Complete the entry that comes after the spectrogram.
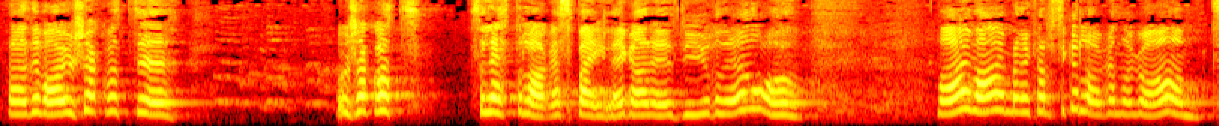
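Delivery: high, hesitant meek voice; gentle twin backing down politely; Jakob. Acted. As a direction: object timidly, pitched well up. Jakob answers Esau, earlier meek voice.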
